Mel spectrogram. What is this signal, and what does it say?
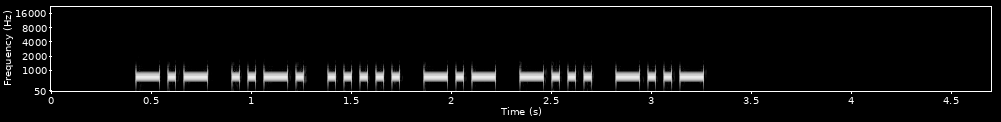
Morse code, heard as a keyed tone, about 30 wpm, 700 Hz. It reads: KF5KBX
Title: USA Call Signs - 6 Characters - Repeated 2x - 30wpm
